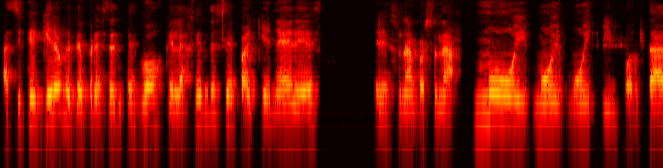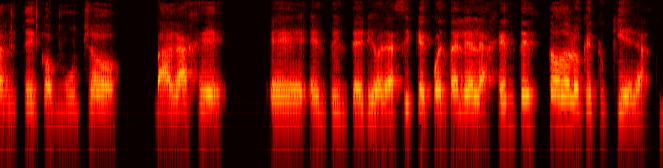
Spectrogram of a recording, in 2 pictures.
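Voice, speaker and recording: A woman hosts an online interview at a slow pace, in an effusive way, repeating words for emphasis. The audio is a dull, lo-fi internet call. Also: sits low, lively intonation, a little mellow. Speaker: host of an online interview show. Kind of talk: warm personal introduction and interview chat.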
